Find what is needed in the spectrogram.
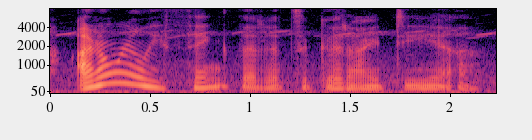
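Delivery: ordinary delivery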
